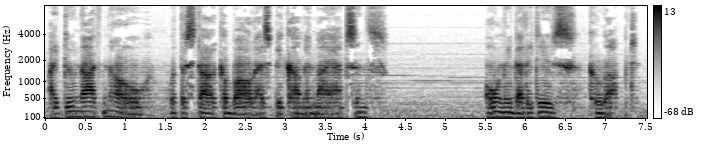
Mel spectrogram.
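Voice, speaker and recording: An ancient, solemn founder of a shadowy order in a game cutscene. The voice is very low and unhurried, grave and deliberate, with music underneath. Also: male voice, steady tone, fairly bright tone, rough recording. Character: ancient solemn founder of a secret cabal, hibernating in a machine. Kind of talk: video game cutscene dialogue.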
